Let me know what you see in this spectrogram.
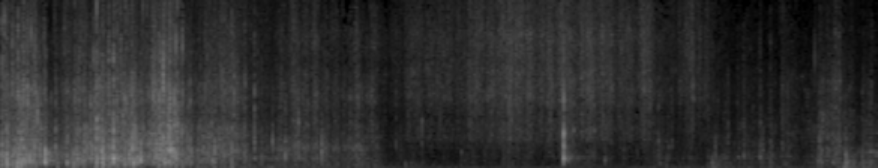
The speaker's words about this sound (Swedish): Nästa steg, öppna påse och eh, häll ut innehåll. Alltså kappasopp, knorr, buljong.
